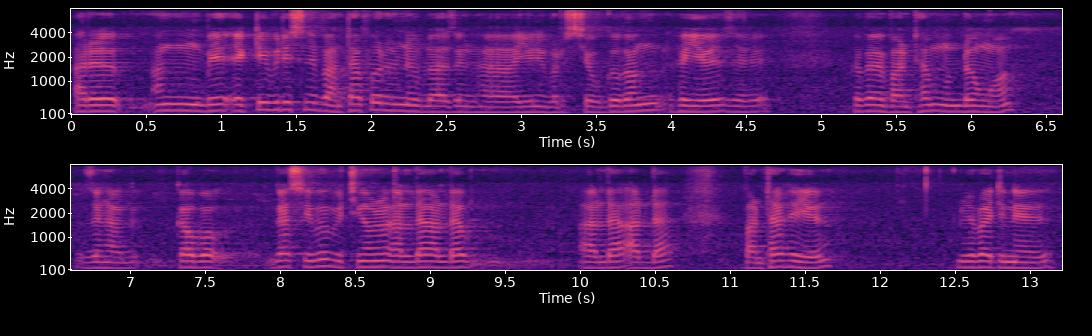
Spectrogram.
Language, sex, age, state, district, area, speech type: Bodo, male, 18-30, Assam, Kokrajhar, rural, spontaneous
